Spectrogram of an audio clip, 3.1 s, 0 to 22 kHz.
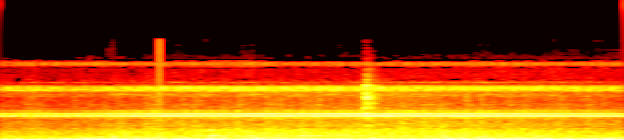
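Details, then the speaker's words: LG Multi V IV outdoor unit after compressor and inverter board replacement for CH29 over-current error; new inverter compressor just started while charging refrigerant, pressure rising: deep steady drone with faint constant inverter whine, no knocks or rattles. "Okay, I can hear the compressor started. Pressure's going up. This one's coming down."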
